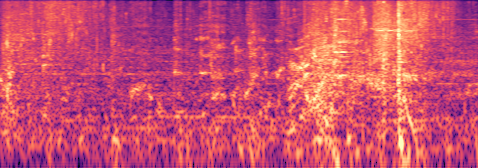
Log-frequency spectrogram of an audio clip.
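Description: A weapon sprays out a roaring, hissing stream in bursts.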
